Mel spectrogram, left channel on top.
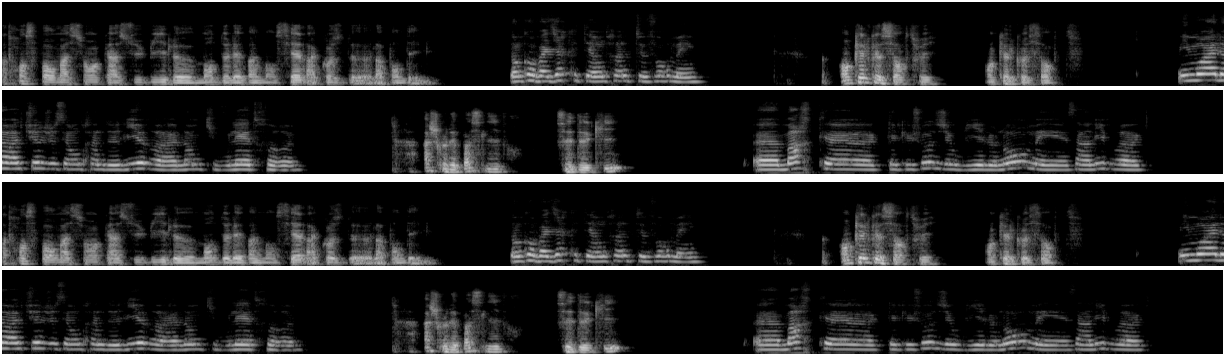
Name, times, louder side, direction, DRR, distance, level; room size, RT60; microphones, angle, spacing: voice 1, 0.0-4.3 8.4-9.3 9.8-10.8 16.1-17.2 17.8-18.4, equal, 30° left, 1.5 m, -23 dB
voice 2, 5.1-7.0 11.8-15.2 19.7-23.7, left 2 dB, 70° left, 1.1 m, -25 dB
5.8 x 2.2 x 2.4 m
head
